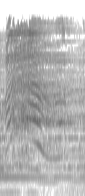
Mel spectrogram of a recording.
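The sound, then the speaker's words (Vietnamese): Mournful crying, a high wavering wail with strong harmonic glides that sink lower midway, loud and sustained for under two seconds with no talk. “đã nghe thấy tiếng khóc ai oán vang lên”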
